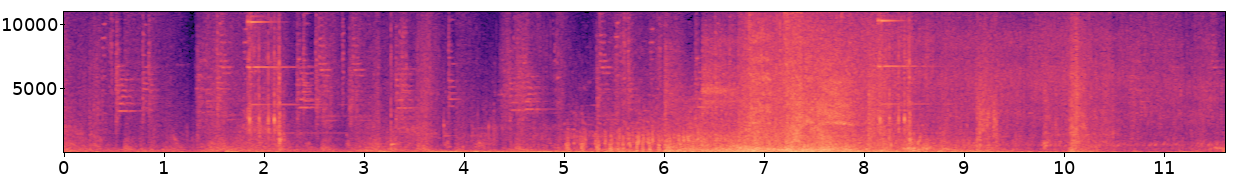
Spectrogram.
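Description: Weapons strike in quick, sharp hits.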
